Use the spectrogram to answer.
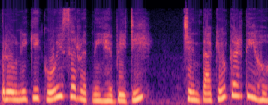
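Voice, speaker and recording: A woman performs a cartoonish character voice. Her pitch is high. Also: moderate pace. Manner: gentle, motherly.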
